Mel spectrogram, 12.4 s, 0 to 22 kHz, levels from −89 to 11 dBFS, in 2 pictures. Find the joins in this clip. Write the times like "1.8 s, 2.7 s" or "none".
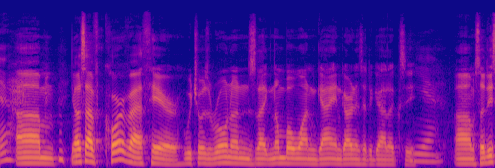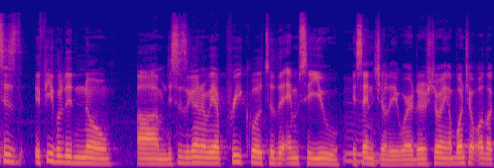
none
